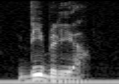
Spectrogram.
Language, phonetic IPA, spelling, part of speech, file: Polish, [ˈbʲiblʲja], Biblia, noun, Pl-Biblia.ogg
